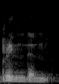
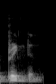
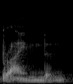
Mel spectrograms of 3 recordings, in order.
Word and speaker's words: Brynden: And it's at this point that Rob and Brynden, I'm gonna go with Brynden, the Brynden pronunciation, not Brynden.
